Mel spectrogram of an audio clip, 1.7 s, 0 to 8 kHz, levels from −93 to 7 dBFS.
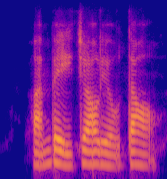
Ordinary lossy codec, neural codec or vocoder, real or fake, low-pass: Opus, 24 kbps; codec, 16 kHz, 4.8 kbps, FACodec; fake; 7.2 kHz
